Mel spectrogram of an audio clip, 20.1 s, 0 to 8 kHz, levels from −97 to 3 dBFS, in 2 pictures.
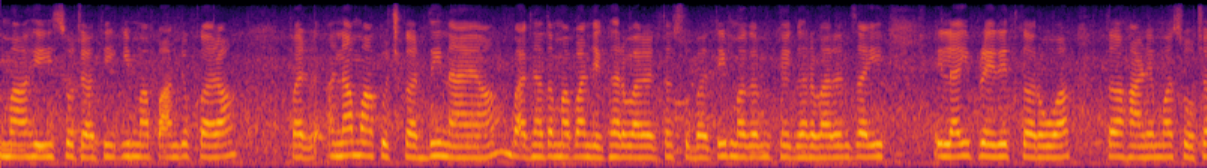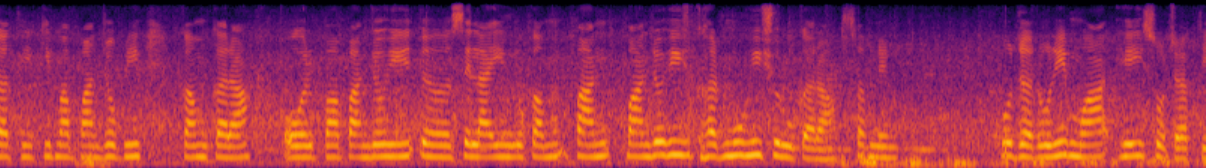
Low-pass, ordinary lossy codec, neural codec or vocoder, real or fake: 7.2 kHz; none; none; real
